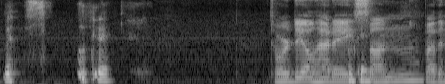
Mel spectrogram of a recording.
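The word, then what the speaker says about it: Toredael: age lthio had two sons twins we had toradale which is t-o-r e d a e l torodale and his twin brother syphadale which is s-i-f-a-d-a-e-l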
